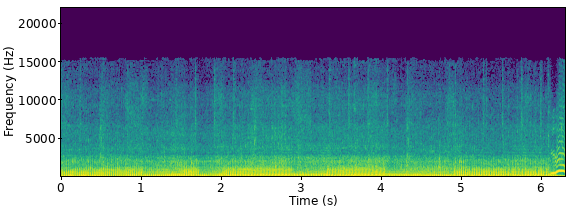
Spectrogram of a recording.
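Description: Dirt bike engine running under changing throttle, its pitch rising and falling several times as the bike descends a rough track.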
